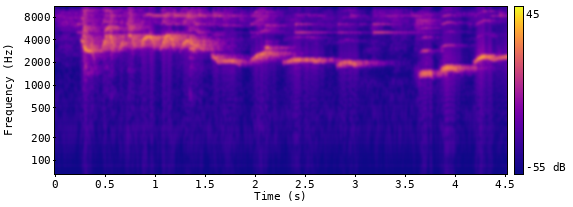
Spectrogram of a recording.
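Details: Pet cockatoo indoors, greeted by its owner while a TV shows puppies: a loud wavering whistled phrase, then a run of clear descending and rising whistled notes, with a faint murmur of voices beneath.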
